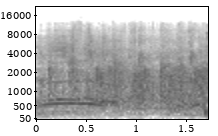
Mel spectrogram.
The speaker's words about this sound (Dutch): Ja, this is a pastor from Rio de Janeiro. Laten we een applaus geven, ja.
